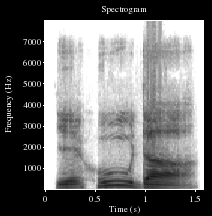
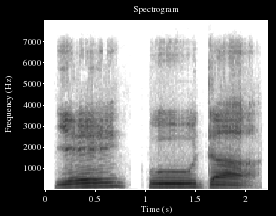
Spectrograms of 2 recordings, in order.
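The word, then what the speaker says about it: יְהוּדָה: It's pronounced as Yehuda. Yehuda.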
